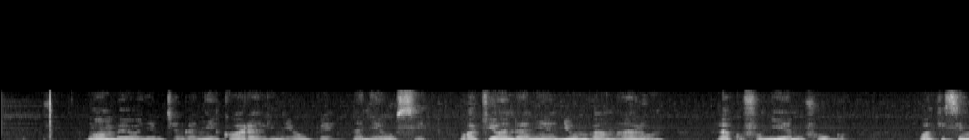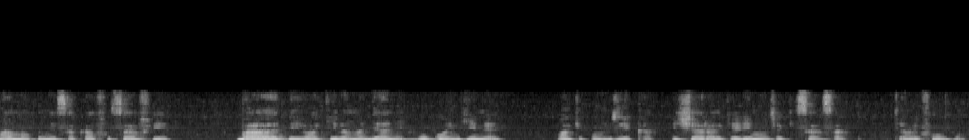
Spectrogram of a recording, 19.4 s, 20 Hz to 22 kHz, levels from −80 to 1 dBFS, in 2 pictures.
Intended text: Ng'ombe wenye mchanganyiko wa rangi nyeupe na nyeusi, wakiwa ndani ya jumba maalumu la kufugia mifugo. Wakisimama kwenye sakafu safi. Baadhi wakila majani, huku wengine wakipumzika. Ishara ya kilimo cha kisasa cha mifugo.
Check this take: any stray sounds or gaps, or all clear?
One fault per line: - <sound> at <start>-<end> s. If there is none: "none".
none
